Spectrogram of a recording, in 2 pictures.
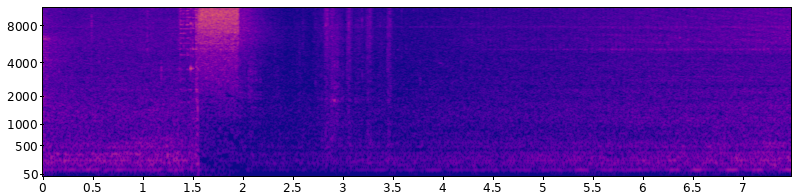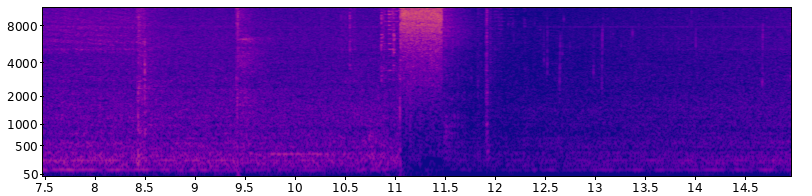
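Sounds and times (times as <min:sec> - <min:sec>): loud burst of hiss: 0:01.5 - 0:02.2, 0:11.0 - 0:11.8.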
